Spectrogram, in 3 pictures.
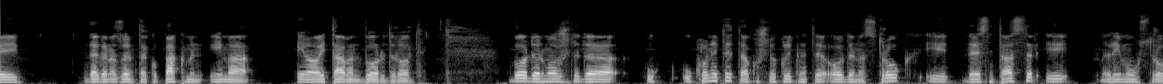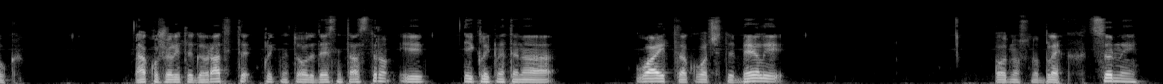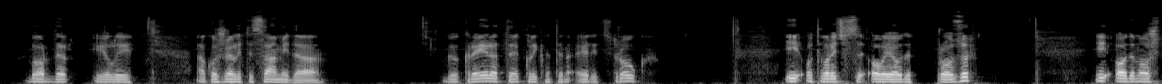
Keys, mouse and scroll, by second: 9.5 right click, 10.9-11.9 drag, 13.8 right click, 17.9 click, 20.4-21.7 right drag, 21.9 click, 24.1-28.2 right drag, 29.0 click.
